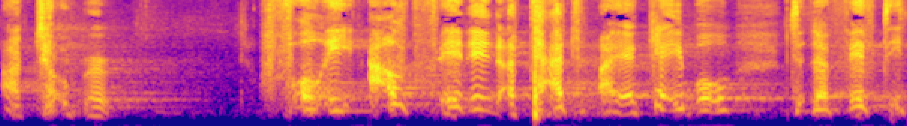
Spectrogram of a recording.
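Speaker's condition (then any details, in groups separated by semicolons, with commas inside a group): Dysphonia; dysphonia diagnosed about a decade ago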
